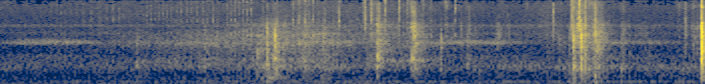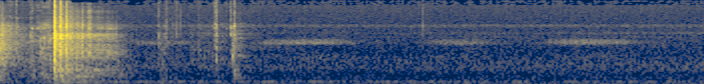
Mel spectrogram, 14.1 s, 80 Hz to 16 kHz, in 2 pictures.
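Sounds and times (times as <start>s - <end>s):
bike metal clicks: 2.5s - 6.1s.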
